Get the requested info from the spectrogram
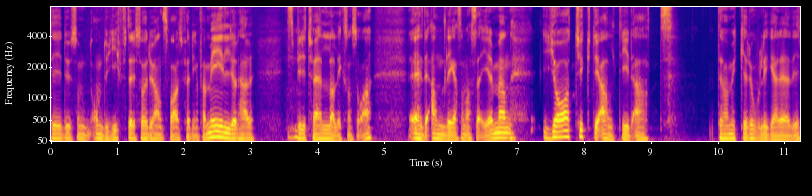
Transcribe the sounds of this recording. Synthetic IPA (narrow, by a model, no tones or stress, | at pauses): d̪ɛɖɵsɔmɔ̰md̪ɵjɪft̪əɖɛsɔhaɖɵansvɑ̰ːɾɪt̪fœɖɪ̰nfamɪljɔd̪ɛɦæːɾ | spɪɾɪt̪ʰɵɛlːalɪksɔmso̰ː | d̪ɛʔand̪lɪɡasɔmhansɛ̰jːəɾmɛnjɑːɡt̪ʰʏkt̪əjʉ̰ʔalt̪ʰiːd̪at̪ | d̪̥ɛvaɾmʏkːəɾuːlɪɡaɾə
